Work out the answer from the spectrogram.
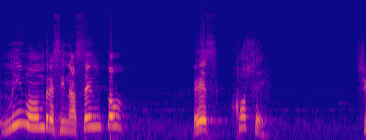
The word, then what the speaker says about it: José: Mire, yo me llamo José, ¿da? Bueno, no estoy dudando, me llamo José, ¿ok? Y mi nombre tiene un acento en la E.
